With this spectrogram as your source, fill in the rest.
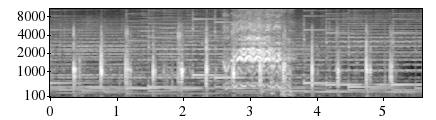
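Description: Horses ridden by a band of outlaws into a village, steady clip-clop of hooves throughout with a loud whinny in the middle, close and clear with no talking.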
